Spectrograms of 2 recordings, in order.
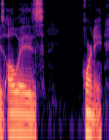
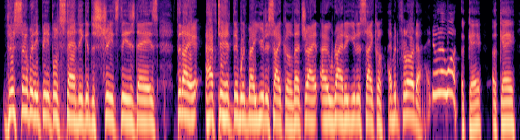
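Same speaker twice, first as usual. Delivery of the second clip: higher-pitched mimicry of a blustering politician; Donald Trump impression; 5 semitones higher, 3 dB louder than usual. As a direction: ramble boastfully in a raised imitation voice. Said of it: "do a Donald Trump impression".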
